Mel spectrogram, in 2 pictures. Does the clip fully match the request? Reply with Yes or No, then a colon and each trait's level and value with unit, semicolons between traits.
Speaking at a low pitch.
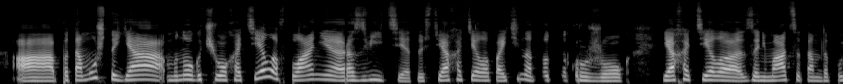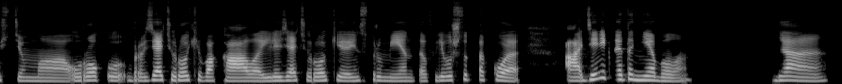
No: high, 190 Hz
